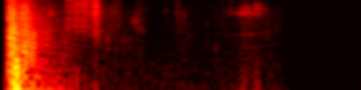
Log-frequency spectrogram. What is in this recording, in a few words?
Impact With Flesh And Fluid; impacts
